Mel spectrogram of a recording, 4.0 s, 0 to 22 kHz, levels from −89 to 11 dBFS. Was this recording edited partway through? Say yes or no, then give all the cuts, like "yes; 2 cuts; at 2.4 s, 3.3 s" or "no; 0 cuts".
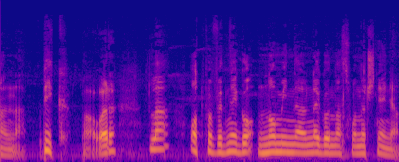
no; 0 cuts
